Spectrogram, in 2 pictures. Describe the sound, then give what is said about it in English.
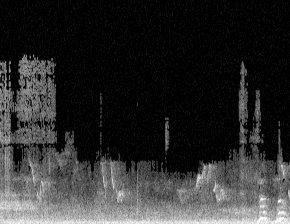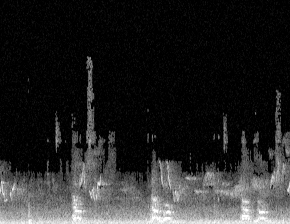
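A dog barks excitedly, several scattered barks and short bursts against a steady electrical hum, with faint birds chirping outdoors and no one speaking. “Sorry if you can hear my dog going nuts.”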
